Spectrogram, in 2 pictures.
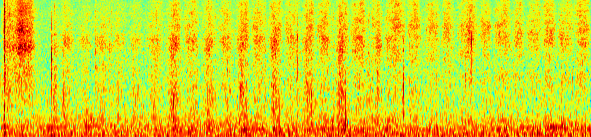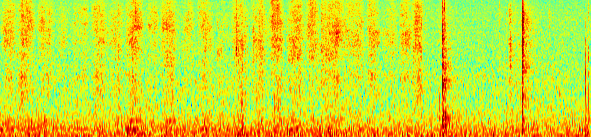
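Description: A crayon scraping across paper in quick, repeated back-and-forth colouring strokes, with two sharp taps near the end.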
